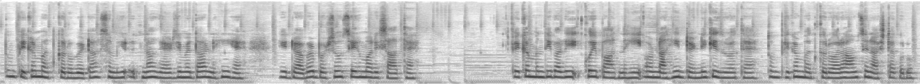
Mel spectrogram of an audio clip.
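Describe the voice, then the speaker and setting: A woman voicing a kind middle-aged mother-in-law who talks in a gentle, reassuring way. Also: a little high, little pitch movement, moderate pace, soft background music, lightly acted. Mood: soothing.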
